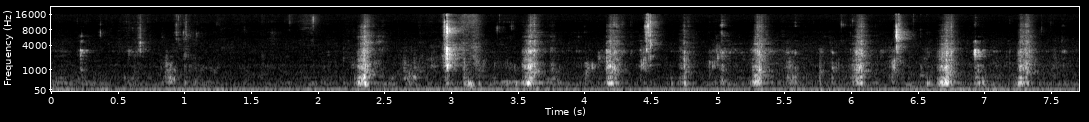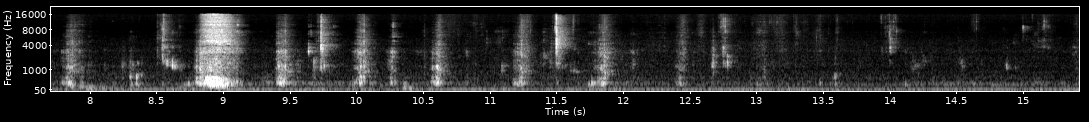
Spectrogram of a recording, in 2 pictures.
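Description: Close-up chewing of crunchy altari (ponytail radish) kimchi: short crisp crunches about two a second, with one louder sound about nine seconds in. The crunching stops about twelve seconds in.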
